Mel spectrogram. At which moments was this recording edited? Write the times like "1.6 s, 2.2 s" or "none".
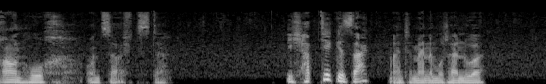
3.7 s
